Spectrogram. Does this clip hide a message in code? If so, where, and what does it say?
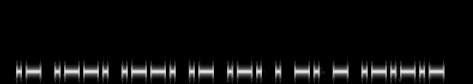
Yes: Morse code from 0.2 to 4.4 s, heard as a keyed tone, about 25 wpm, 600 Hz. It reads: APPARENT.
